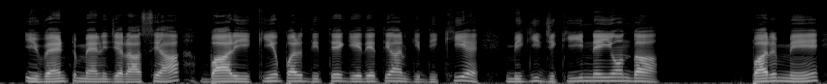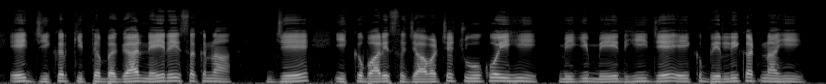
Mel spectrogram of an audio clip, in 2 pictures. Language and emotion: Dogri, surprised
